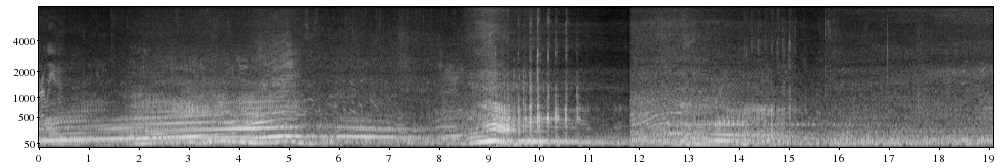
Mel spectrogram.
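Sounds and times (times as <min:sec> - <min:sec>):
sports car engine revving: 0:00.2 - 0:11.2.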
